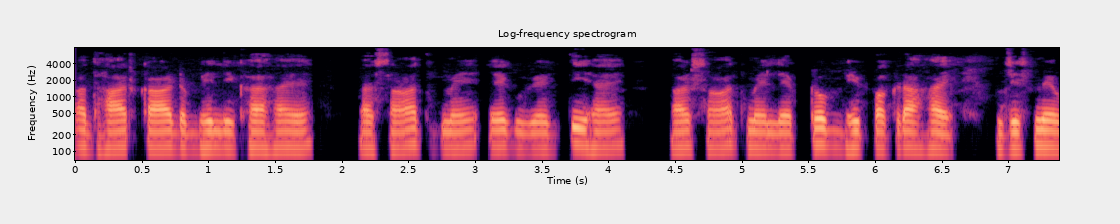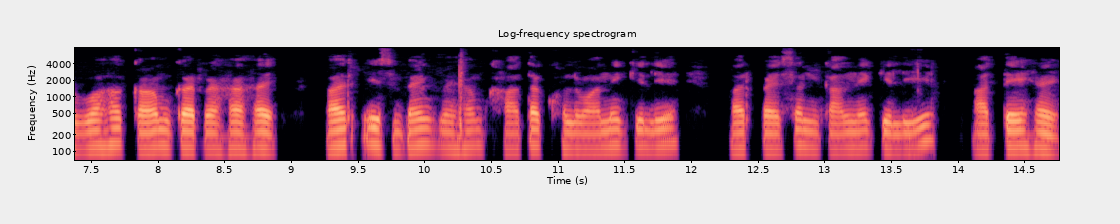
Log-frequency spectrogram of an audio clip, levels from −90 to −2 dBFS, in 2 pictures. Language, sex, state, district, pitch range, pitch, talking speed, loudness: Hindi, male, Chhattisgarh, Balrampur, 115-120 Hz, 115 Hz, 165 wpm, -23 LUFS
